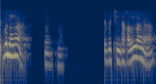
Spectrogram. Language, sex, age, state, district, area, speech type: Bodo, male, 30-45, Assam, Chirang, urban, conversation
